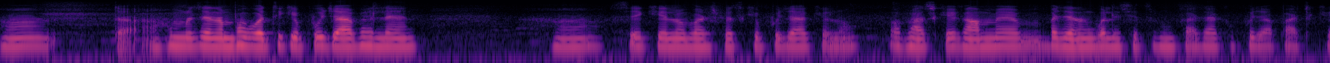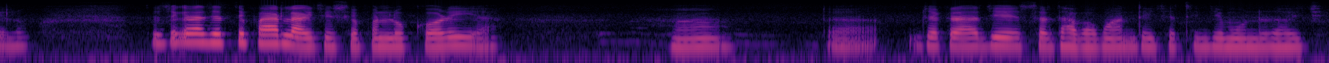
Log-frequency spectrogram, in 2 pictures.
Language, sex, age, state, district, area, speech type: Maithili, female, 60+, Bihar, Madhubani, rural, spontaneous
